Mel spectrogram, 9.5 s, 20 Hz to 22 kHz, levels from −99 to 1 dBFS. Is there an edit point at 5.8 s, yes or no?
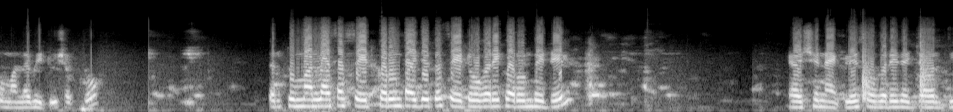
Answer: no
